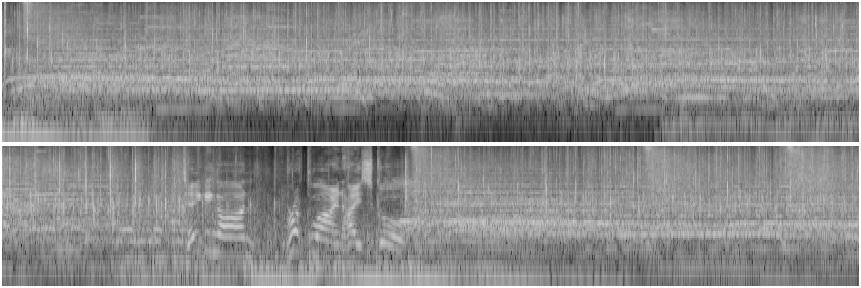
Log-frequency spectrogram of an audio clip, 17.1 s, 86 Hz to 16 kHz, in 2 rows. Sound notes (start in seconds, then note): 0.1 fanfare; 4.5 cheers and applause; 12.6 fanfare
